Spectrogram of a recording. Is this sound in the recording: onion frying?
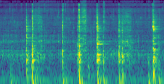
yes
